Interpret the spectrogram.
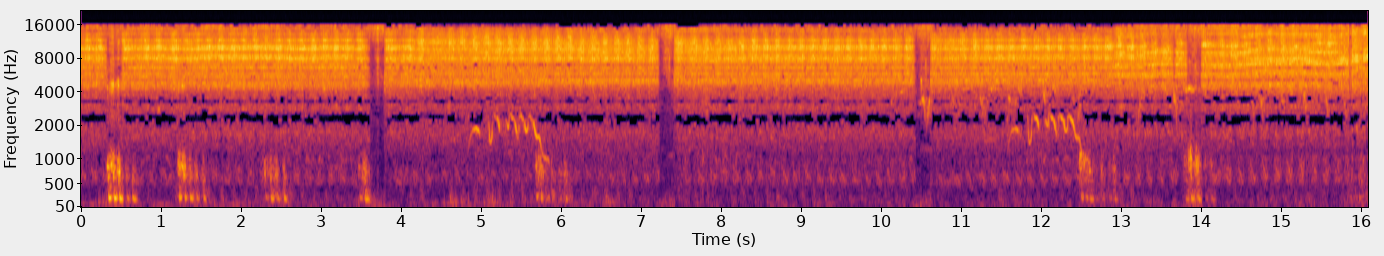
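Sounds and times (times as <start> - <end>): loud high-pitched hiss: 0.0 - 16.0
bird nestling squealing: 4.8 - 6.1, 11.5 - 14.9.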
